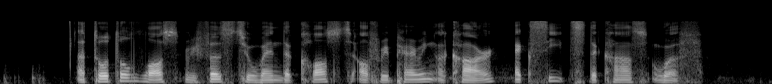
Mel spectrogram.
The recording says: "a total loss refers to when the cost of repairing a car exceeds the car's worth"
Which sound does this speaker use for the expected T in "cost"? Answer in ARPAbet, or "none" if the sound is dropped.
T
